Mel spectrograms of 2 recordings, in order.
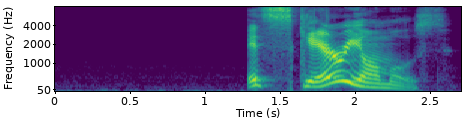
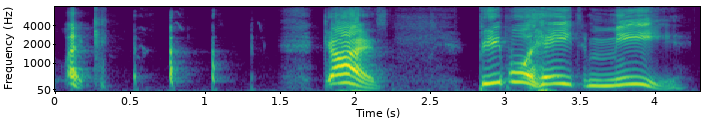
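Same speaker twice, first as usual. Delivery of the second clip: laughing through the words, slow; real laughter while telling them; 5 semitones higher, 5 dB louder, much slower than usual. Real, not acted. Telling the other musician people hate him, laughing.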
